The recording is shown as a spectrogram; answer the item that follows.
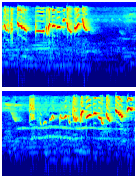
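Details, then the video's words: Lemon-bellied white-eye from Lombok, used as a lure call to stimulate other birds. Rapid, bright, twisting chirps and short warbled notes come in dense bursts, break off into a brief near-silence midway, then resume just as busily. "SUARA ALAM CIAK KECIAL KUNING GACOR NGEJOS || PANCINGAN TERBAIK BIKIN KECIAL CEPAT JOS"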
